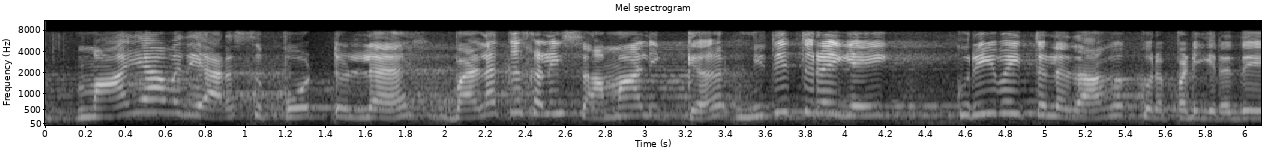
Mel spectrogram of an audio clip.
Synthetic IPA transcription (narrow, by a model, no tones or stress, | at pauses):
maːjaːʋɐðiɐɾɐsɯpoːʈːɯɭːɐʋɐɭɐkːɯɣɐɭɐɪsɐmaːɭɪkːɐnɪðɪt̪ːɯɾɐjɐɪ | kʊrɪʋɐɪt̪ːɯɭːɐðaːɣɐkʊrɐpːɐɽɯɣɪɾɐðɯ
